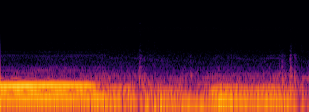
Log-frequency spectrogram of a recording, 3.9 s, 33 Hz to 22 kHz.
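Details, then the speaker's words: 2000 Subaru Legacy with high mileage, driving at about half throttle: low rumbling engine sags and wavers, pulling weakly without a clean rise, down on power; engine hesitates and struggles under load, cause unknown. "Now we're about halfway on the gas, and it seems to be struggling a lot."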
